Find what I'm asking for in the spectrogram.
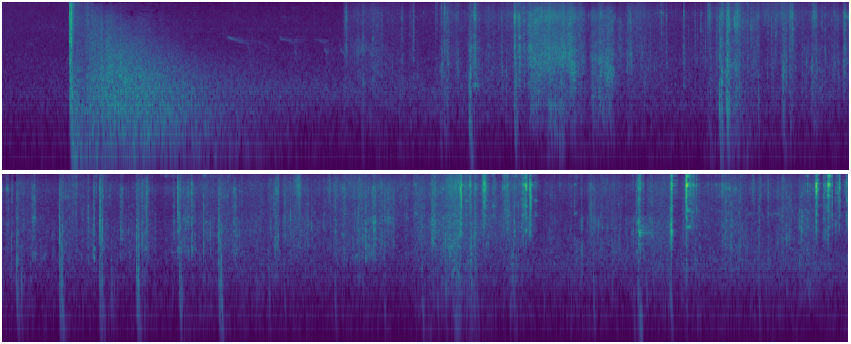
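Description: Gunfire in Escape from Tarkov from a VPO rifle: one loud, booming shot with a long decaying tail, then a steady run of sharp, scattered shots and clatter throughout.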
